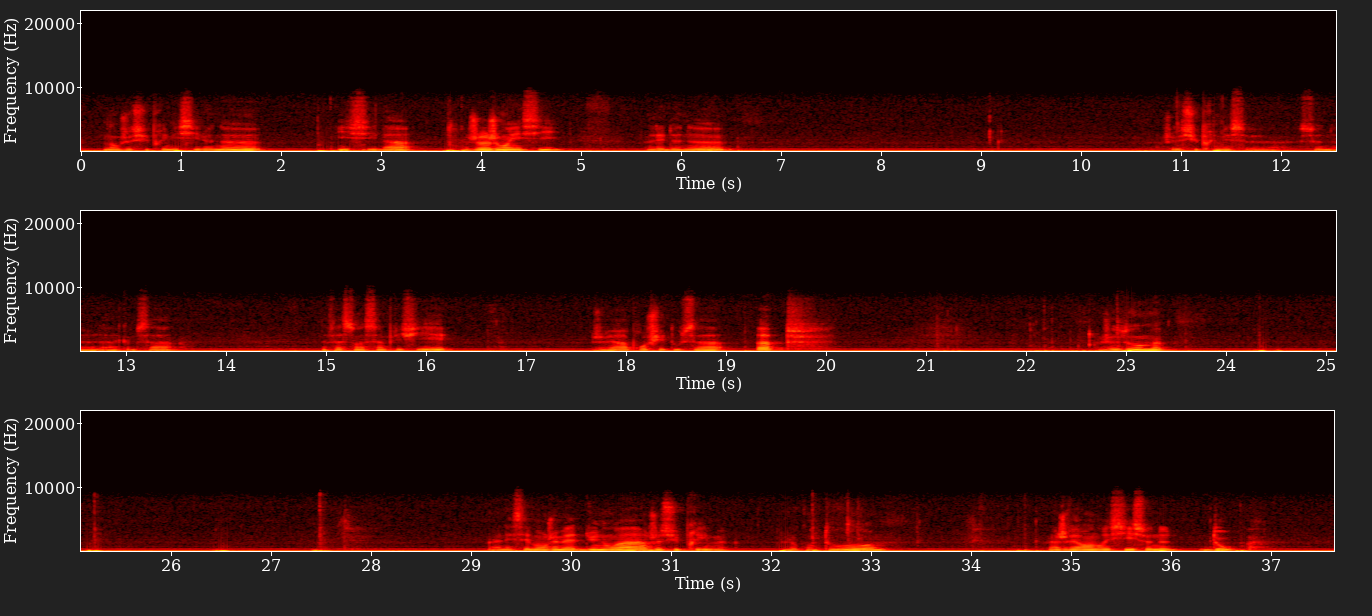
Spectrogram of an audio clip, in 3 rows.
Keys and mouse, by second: 0.2 ctrl+click, 1.1 Delete, 1.7-3.0 drag, 2.6 Delete, 3.2-4.6 drag, 3.8 ctrl+z, 5.0 click, 6.2-7.2 drag, 7.4 click, 10.1-11.6 drag, 11.5 Delete, 12.2-13.5 drag, 15.8-16.8 drag, 17.8-19.9 drag, 20.0-21.2 drag, 22.2 z, 22.4 click, 23.0 F2, 23.7 click, 24.5-25.7 ctrl+shift+drag, 25.9 click, 28.8-29.9 drag, 30.5 click, 31.5 click, 32.3 shift+click, 32.8 shift+F1, 34.6 F2, 34.8 click, 36.6 ctrl+click, 37.4-37.6 drag.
